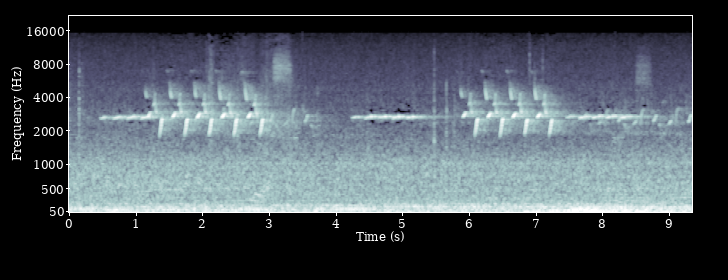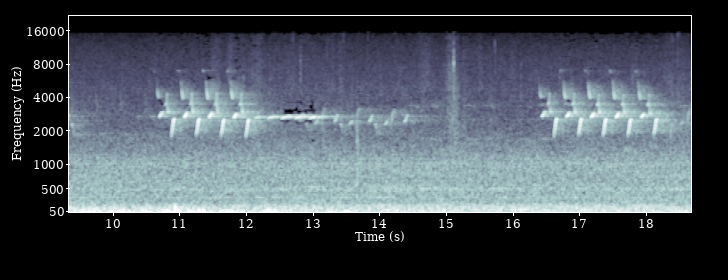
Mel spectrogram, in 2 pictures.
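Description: A songbird singing the same short phrase four times, each a held whistle with a quick run of about six down-slurred notes, over a low steady background rumble.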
